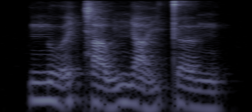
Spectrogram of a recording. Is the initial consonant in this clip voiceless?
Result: no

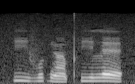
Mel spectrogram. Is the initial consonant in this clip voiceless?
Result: no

